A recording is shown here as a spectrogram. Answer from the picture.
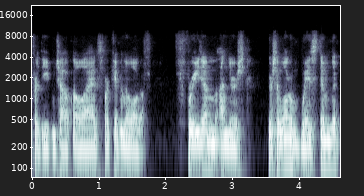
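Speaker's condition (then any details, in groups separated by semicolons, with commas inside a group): Cleft lip and palate; congenital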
